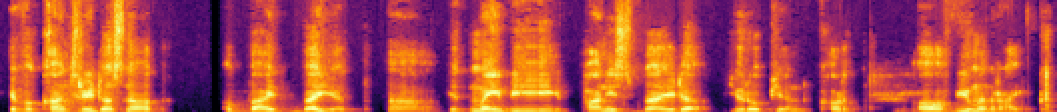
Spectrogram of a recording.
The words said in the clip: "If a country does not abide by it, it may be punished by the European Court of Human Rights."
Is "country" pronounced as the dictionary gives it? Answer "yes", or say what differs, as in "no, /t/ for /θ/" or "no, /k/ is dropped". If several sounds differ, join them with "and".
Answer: yes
